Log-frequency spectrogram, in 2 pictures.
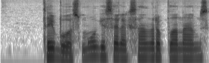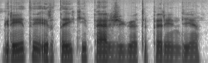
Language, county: Lithuanian, Kaunas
